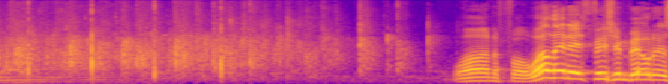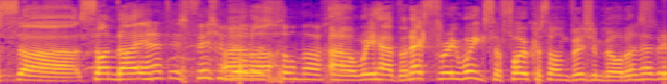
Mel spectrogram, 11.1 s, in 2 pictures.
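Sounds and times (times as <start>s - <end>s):
congregation clapping for the band at a Sunday church service: 0.0s - 3.8s
speech: 3.8s - 11.1s.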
